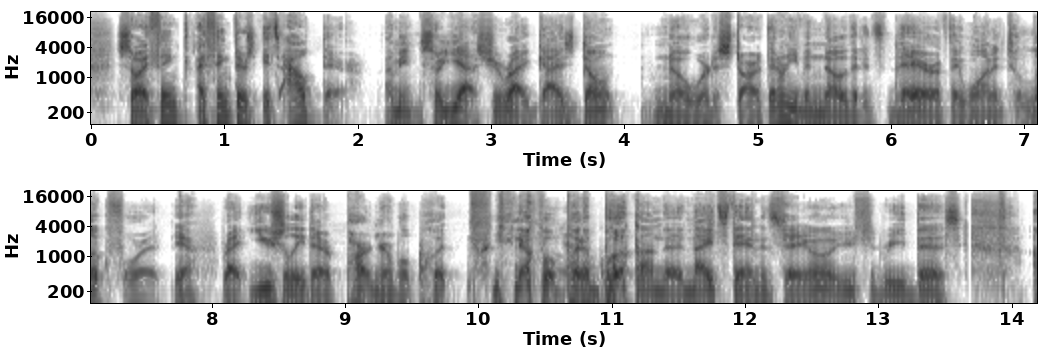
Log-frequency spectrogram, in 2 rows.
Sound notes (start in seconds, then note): 9.9 chuckles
